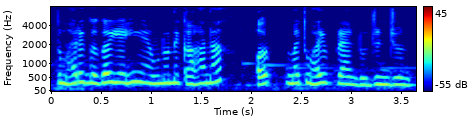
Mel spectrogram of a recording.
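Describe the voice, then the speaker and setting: A woman's voice: sits high, fairly even intonation, fast talker, darkish tone, faint music behind, natural voice. A woman doing a bubbly little schoolgirl. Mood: friendly. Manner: chatty and bubbly. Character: cheerful bold little schoolgirl.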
